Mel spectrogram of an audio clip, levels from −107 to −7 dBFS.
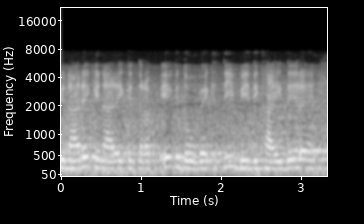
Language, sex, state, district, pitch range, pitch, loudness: Hindi, female, Bihar, Gopalganj, 180-200 Hz, 185 Hz, -16 LUFS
